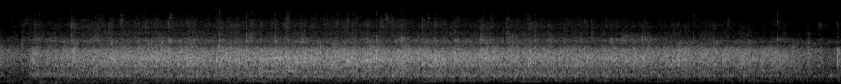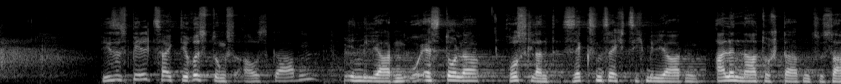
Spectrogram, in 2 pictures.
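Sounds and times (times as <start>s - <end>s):
audience applause: 0.0s - 9.0s
speech: 9.4s - 16.8s.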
